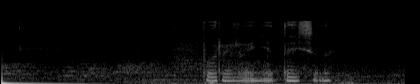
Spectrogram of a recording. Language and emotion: Russian, neutral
